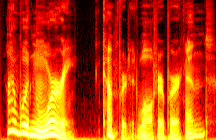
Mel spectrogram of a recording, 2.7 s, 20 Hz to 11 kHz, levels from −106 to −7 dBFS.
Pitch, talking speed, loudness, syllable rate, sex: 120 Hz, 135 wpm, -17 LUFS, 4.9 syllables/s, male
